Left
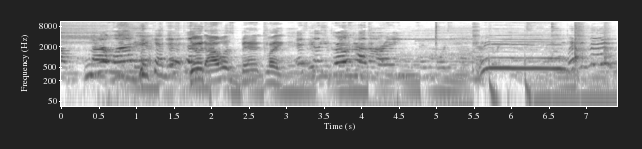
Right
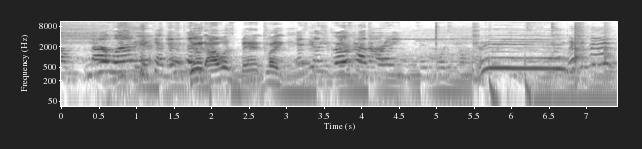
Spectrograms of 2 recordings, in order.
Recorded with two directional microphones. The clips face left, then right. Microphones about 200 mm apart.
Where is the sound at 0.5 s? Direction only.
20° left (ahead or behind).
